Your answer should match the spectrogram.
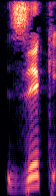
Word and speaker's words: Zych: Zick is, it's spelled Z-Y-C-H.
